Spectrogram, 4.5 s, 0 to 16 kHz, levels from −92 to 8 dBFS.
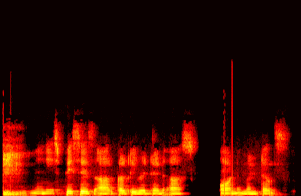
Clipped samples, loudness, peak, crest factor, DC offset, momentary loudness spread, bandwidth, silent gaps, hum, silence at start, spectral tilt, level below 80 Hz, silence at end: under 0.1%; -21 LUFS; -2 dBFS; 18 dB; under 0.1%; 10 LU; 6.2 kHz; 2.97-3.28 s; none; 0.05 s; -7 dB/octave; -60 dBFS; 0.25 s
